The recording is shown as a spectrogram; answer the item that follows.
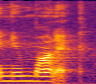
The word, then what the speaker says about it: mnemonic: And one of those ways to memorize bulk material is to use something called a mnemonic. The M is silent.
